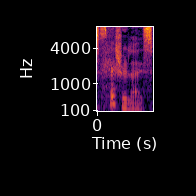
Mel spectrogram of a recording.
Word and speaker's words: Specialized: Specialized.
